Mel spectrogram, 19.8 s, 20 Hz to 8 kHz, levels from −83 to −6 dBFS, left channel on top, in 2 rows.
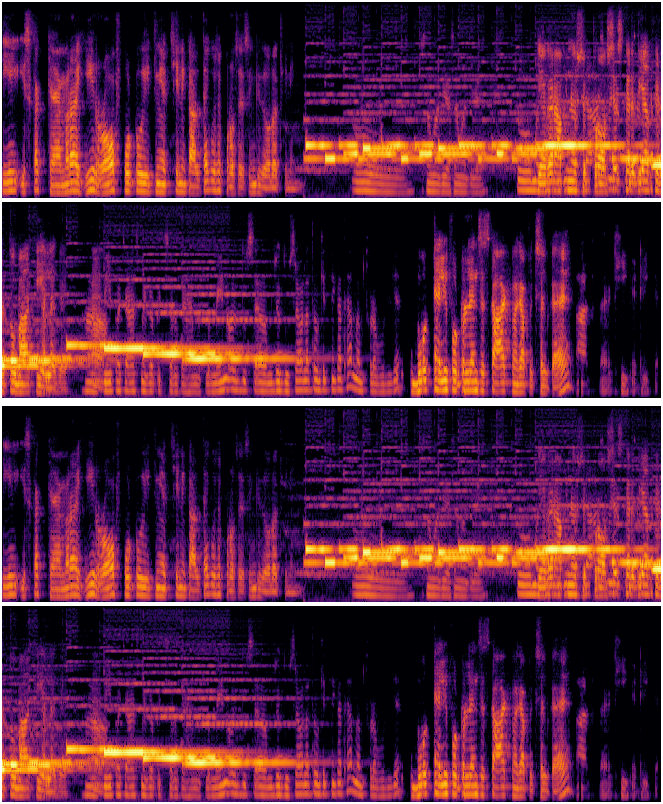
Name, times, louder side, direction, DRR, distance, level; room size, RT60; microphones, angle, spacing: voice 1, 0.0-4.5 8.0-10.9 11.2-11.5 16.0-18.4, left 3 dB, 60° left, 0.9 m, -25 dB
sound 1, 2.5-11.6, right 2 dB, 55° right, 5.1 m, -52 dB
sound 2, 4.5-14.3, right 1 dB, 5° right, 0.3 m, -16 dB
voice 2, 5.2-9.7 11.1-15.9 18.5-19.6, left 1 dB, 35° left, 1.2 m, -34 dB
head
